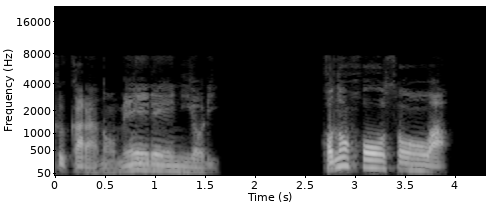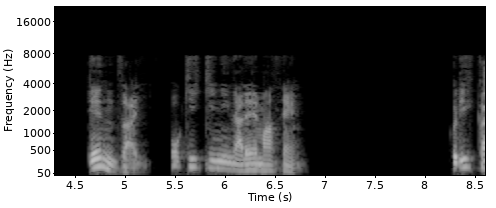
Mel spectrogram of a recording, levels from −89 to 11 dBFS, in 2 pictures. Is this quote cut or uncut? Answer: uncut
